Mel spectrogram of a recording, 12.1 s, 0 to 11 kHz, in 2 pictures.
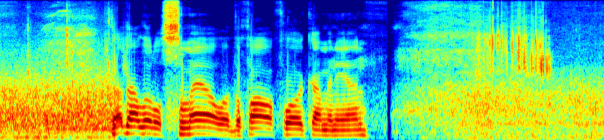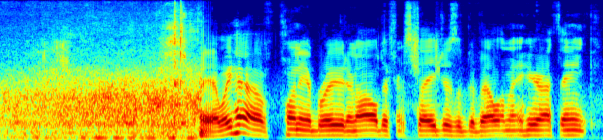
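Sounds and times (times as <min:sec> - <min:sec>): steady rushing hiss: 0:04.0 - 0:08.0.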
